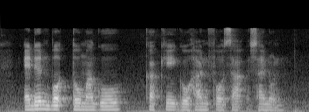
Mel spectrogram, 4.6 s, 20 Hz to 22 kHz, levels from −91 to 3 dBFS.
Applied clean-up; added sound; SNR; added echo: none; none; none; none.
